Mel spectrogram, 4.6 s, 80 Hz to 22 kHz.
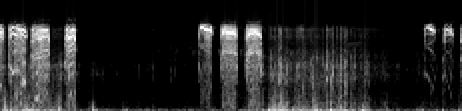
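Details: Thirteen young Eurasian blue tits leave their nest box early on 21 May 2017. Strident, high squeals in clusters of three, separated by pauses, over low scraping and fluttering noise.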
